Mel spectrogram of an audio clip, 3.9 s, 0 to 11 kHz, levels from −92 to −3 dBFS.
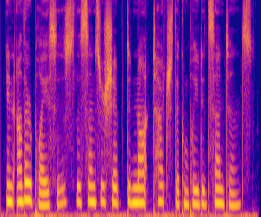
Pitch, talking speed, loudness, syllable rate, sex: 220 Hz, 170 wpm, -17 LUFS, 5.3 syllables/s, female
